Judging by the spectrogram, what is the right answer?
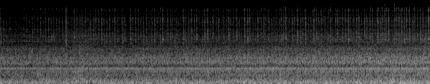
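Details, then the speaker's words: Dehumidifier that made weird noises and didn't always come on, on high fan speed after pushing down a stuck fan shaft that had too much play: smooth, even mid-pitched hum with low rumble, no scraping or rattle; now running normally. "and all the peers to be working as it should be I can't see anything from the high-speed appears to be fully operational"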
